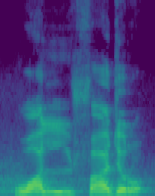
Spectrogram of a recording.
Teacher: بسم اللہ الرحمن، دونوں را پر پڑھنے ہیں، دونوں ہا پڑھنے ہیں اور ہا کو بھاری آواز کے ساتھ ادا کرنا ہے۔ والفجر، اگر وقف کرنا ہے تو را کو پر پڑھنا ہے، موٹا کر کے پڑھنا ہے۔ اگر وقف نہیں کرنا تو را کی زیر پڑھتے ہوئے را بریک پڑھیں گے۔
